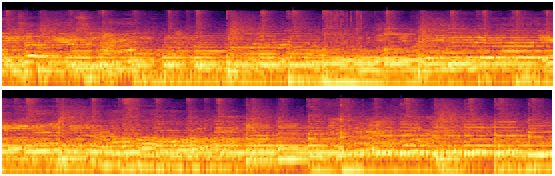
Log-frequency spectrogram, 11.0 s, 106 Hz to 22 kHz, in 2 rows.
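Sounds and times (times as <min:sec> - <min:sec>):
bending electric guitar notes: 0:00.0 - 0:11.0
live blues band playing: 0:00.0 - 0:11.0.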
